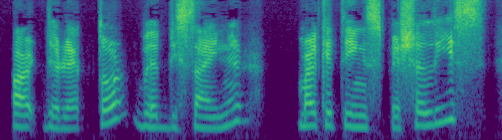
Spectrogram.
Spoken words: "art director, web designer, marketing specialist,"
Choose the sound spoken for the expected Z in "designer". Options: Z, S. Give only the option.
S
